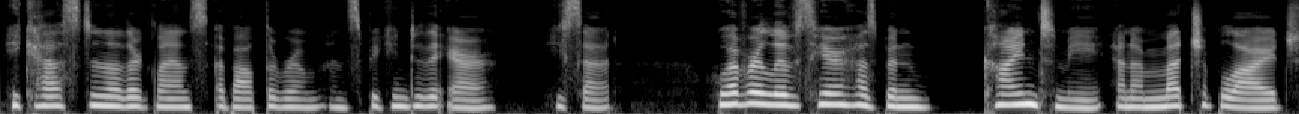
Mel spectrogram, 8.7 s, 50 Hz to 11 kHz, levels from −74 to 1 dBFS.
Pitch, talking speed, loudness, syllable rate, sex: 215 Hz, 180 wpm, -17 LUFS, 4.9 syllables/s, female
